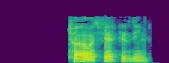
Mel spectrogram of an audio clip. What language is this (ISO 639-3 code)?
ckb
